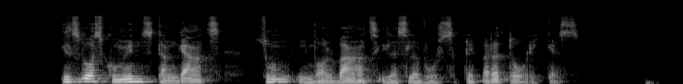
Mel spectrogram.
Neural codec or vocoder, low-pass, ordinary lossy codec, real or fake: vocoder, 22.05 kHz, 80 mel bands, WaveNeXt; 9.9 kHz; MP3, 96 kbps; fake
